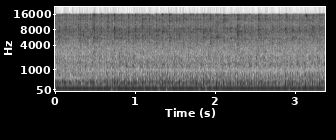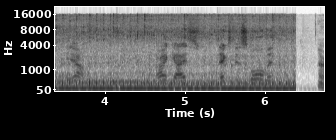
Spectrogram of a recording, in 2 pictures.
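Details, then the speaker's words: 1979 Honda CB750 F Super Sport four-cylinder first started after the tank was cleaned of dried gas, running on cut-off open pipes because the exhaust rusted out: loud, raw, deep idle rumble with blunt popping pulses, no muffling. "oh yeah I got no exhaust on it because you can see the exhaust is rusted out so so I just cut the pipes off and see if I can get some pipes to match"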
